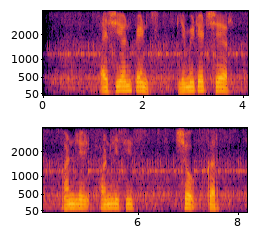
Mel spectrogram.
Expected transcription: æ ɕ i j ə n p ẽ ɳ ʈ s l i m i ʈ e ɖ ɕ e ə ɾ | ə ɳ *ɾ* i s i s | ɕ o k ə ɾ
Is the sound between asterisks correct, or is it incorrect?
incorrect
